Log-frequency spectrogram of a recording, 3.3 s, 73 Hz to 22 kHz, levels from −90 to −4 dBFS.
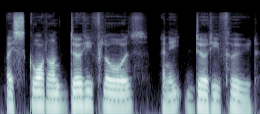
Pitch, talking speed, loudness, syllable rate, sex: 100 Hz, 165 wpm, -18 LUFS, 3.8 syllables/s, male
